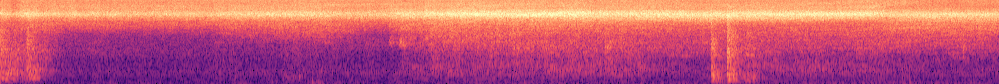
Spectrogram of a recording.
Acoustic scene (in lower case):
restroom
